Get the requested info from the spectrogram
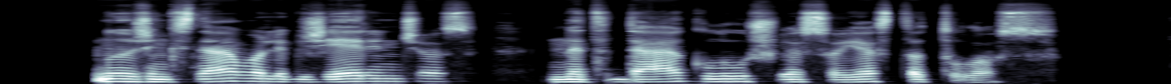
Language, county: Lithuanian, Vilnius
